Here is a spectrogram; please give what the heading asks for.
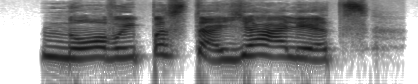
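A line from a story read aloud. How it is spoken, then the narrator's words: Yelling. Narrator (Russian): завопила Фанни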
